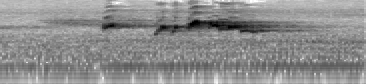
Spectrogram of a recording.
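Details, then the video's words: Red-whiskered bulbul delivering a quick chirping phrase: a short opening note, then a run of slurred whistles sweeping up and falling away, over a low steady hum. "Kênh về chim Chào mào"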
